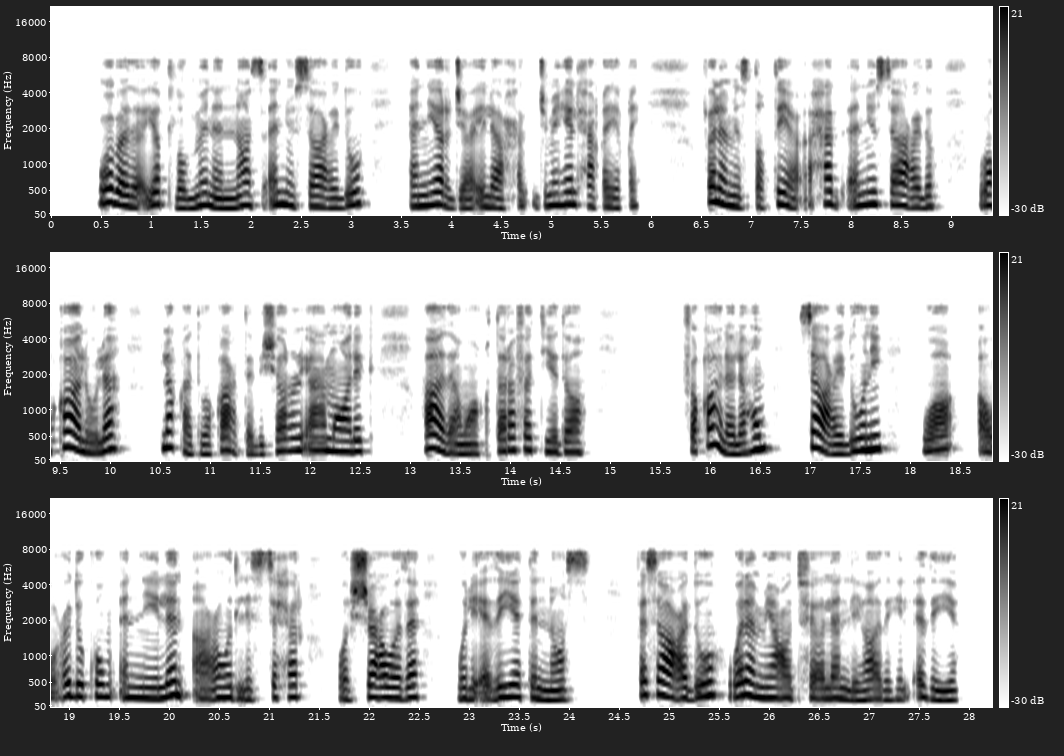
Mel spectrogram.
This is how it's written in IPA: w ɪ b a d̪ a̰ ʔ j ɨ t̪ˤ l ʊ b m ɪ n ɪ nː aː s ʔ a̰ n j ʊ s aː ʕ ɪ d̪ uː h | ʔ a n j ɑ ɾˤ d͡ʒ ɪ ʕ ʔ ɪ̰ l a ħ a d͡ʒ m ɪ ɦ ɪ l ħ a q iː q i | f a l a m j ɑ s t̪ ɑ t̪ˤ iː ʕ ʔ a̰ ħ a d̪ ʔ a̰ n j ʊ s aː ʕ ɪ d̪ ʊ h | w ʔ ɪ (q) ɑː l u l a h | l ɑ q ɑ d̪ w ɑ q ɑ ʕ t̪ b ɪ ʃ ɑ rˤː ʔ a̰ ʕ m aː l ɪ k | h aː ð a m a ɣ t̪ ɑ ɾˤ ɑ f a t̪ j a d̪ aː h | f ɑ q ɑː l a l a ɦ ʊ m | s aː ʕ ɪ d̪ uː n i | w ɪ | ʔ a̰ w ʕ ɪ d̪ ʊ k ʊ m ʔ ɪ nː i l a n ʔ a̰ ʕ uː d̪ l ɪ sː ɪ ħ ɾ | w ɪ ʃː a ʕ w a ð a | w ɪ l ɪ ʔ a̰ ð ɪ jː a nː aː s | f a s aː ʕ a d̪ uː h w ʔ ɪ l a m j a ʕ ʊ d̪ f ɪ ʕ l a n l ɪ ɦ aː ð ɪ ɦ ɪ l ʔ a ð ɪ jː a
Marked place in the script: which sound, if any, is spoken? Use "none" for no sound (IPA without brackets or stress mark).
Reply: q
